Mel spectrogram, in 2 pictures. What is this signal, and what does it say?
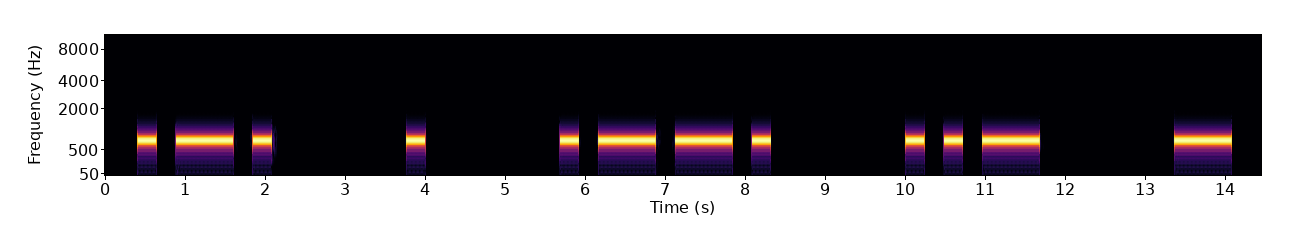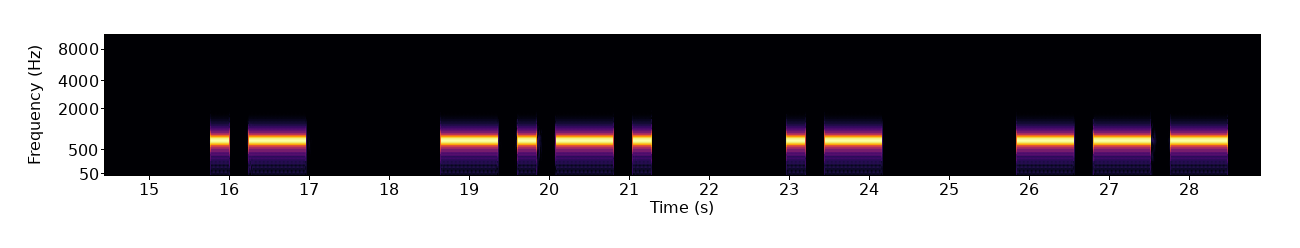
Morse code, heard as a keyed tone, about 5 wpm, spaced as for 3 wpm, 750 Hz. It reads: REPUTACAO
